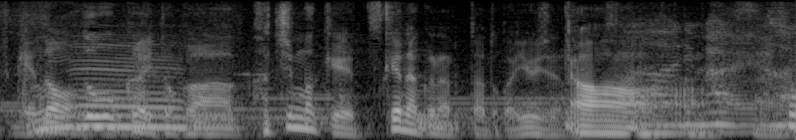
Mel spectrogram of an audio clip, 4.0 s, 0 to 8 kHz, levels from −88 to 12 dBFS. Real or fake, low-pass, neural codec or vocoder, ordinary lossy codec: real; none; none; none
